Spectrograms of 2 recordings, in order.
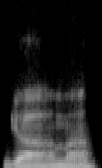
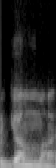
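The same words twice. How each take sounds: First: "gamma" with a long first a and single m; long-vowel variant. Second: "gamma" with a short a and held double m; double-M variant. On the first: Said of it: "how you pronounce it". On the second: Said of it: "how you pronounce it, double M A". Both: Shown as a demonstration.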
